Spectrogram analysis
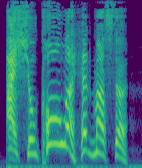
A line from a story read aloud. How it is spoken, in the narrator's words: shouted Professor McGonagall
